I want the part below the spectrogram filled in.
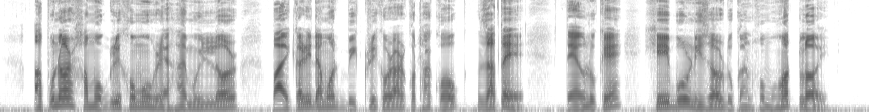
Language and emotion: Assamese, neutral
